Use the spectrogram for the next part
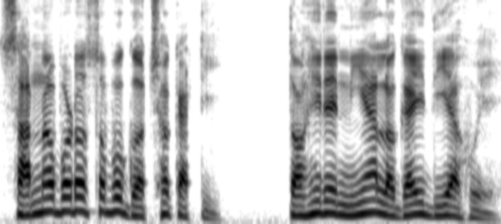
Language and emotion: Odia, neutral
